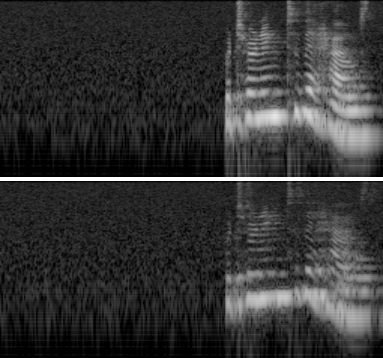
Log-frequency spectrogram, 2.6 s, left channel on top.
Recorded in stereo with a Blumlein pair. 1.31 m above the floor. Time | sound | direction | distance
1.5 | a woman speaking | 50° left | 2.5 m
